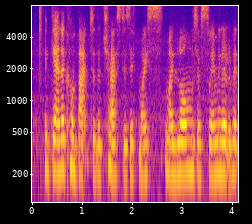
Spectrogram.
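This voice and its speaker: The speaker has a Donegal Irish accent and a warm tone. The pace is moderate. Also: woman. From Ireland. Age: 40s. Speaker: psychic medium. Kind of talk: live spirit reading stream. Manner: warm, conversational.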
